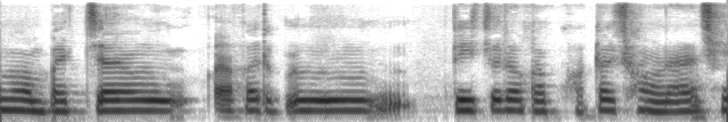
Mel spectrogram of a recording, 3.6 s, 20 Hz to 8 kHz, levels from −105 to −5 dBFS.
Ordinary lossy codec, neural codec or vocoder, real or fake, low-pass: none; codec, 16 kHz in and 24 kHz out, 1.1 kbps, FireRedTTS-2 codec; fake; 7.2 kHz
